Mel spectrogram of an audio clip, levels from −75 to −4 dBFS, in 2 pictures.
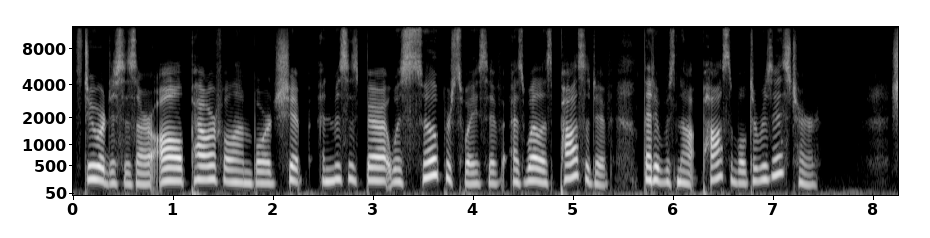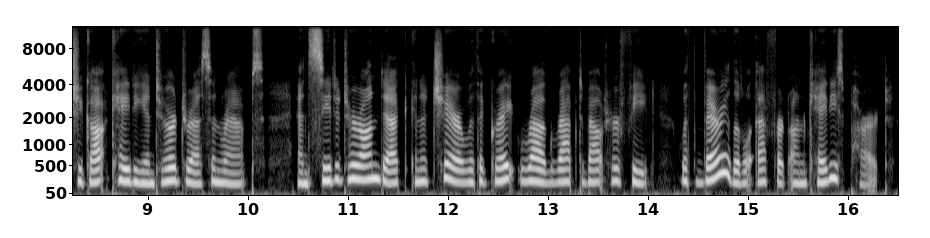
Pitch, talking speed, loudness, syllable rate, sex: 215 Hz, 205 wpm, -20 LUFS, 5.5 syllables/s, female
